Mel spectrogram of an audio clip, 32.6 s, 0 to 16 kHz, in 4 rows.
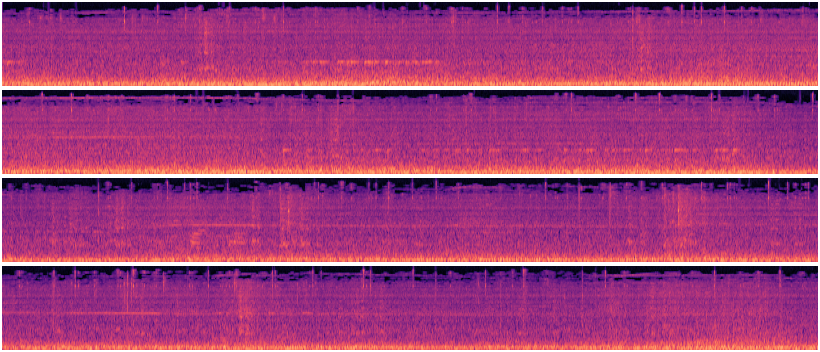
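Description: Cummins ISL9 diesel engine of a 2010 NABI 40-SFW transit bus running under way, heard inside the cabin from the rear seats as a steady low drone. It eases a little about halfway through.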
